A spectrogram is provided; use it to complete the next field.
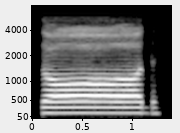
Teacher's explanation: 7 নম্বর মাখরাজ জিভের কিনারা এবং তার বরাবর উপরের মাড়ির দাঁতের গোড়ার সাথে লাগিয়ে উচ্চারিত হয়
